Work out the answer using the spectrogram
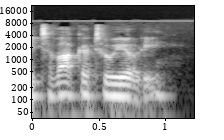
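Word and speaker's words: Tevaka Tuioti: Can you pronounce his name for me? Tuiatu? – That would be Tavaka Tuioti.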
